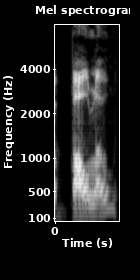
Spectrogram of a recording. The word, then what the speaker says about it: Paulo: Is it Junior Bolo? Is that it, the correct pronunciation? – Bolo is, the correct pronunciation.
